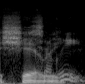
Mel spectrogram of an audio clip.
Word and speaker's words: Cheri: Almost like French, right? Exactly. Yeah, Cheri.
